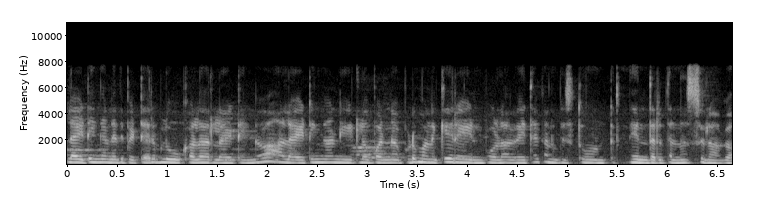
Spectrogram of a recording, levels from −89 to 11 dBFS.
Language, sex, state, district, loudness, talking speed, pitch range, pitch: Telugu, female, Andhra Pradesh, Chittoor, -17 LUFS, 170 wpm, 215-245 Hz, 225 Hz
